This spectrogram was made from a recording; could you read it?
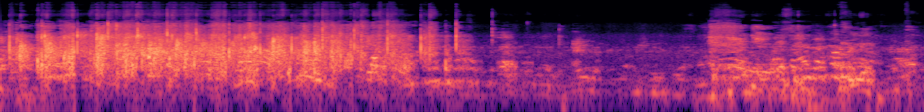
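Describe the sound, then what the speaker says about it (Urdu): Applause for a first-place student in a na'at recitation contest at a school prize ceremony, a dense burst of clapping that fades out midway, then returns more loosely amid crowd chatter. "تالیاں ہو جائیں"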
